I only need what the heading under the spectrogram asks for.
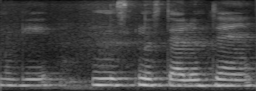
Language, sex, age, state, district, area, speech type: Goan Konkani, female, 18-30, Goa, Murmgao, rural, spontaneous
